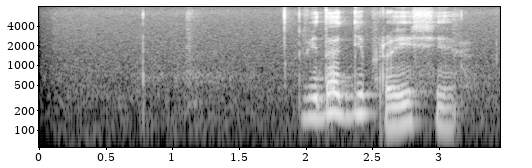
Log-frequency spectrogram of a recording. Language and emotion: Russian, sad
